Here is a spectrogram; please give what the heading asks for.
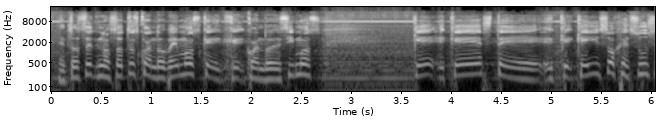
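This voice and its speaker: A man's voice: high-pitched, fairly bright tone, slight background noise, rough recording. A man preaching a sermon as pastor, in a conversational way with many restarts and fillers.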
